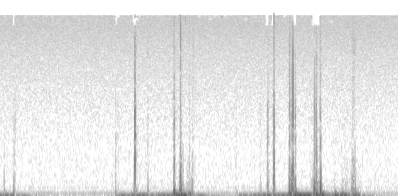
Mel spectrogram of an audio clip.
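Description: A thin metal pointed sculpting tool with a wooden handle, held by fingers with long pink nails, scratches and pokes inside the ear canal of a white silicone ear on a block-shaped binaural microphone. The result is deep, muffled thumps and rumbling pressure sounds over a low steady hum, with short scraping bursts rising into brighter crackles. The sound comes in two louder clusters.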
